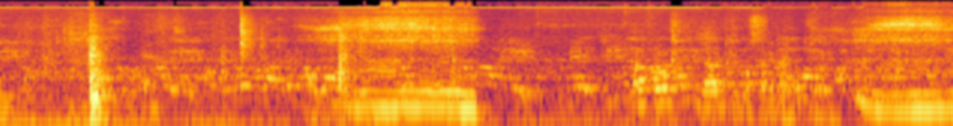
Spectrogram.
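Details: Small female dog asleep, not woken even by the phone ringing: drawn-out, buzzing snorts with some room noise; snoring.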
